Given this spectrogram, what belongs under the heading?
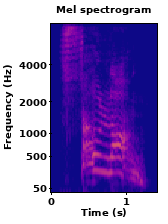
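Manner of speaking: high, startling outburst; sudden interjection. Acted. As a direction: burst in out of nowhere. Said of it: "Morgan astonished us all by interjecting".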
